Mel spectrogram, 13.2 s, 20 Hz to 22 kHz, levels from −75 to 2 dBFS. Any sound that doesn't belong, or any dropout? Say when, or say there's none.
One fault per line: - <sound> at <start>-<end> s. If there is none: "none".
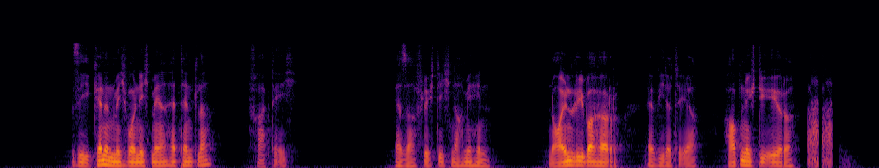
- laugh at 12.1-12.5 s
